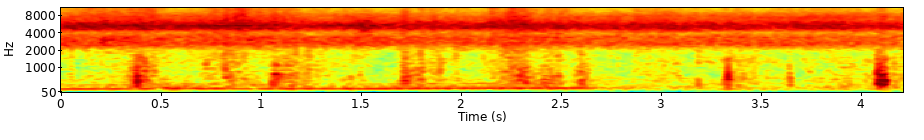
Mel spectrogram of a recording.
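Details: In an olive grove at night, cicadas keep up a steady high buzzing drone while footsteps crunch repeatedly in the foreground on a dog walk, and a low steady hum sounds for the first few seconds.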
